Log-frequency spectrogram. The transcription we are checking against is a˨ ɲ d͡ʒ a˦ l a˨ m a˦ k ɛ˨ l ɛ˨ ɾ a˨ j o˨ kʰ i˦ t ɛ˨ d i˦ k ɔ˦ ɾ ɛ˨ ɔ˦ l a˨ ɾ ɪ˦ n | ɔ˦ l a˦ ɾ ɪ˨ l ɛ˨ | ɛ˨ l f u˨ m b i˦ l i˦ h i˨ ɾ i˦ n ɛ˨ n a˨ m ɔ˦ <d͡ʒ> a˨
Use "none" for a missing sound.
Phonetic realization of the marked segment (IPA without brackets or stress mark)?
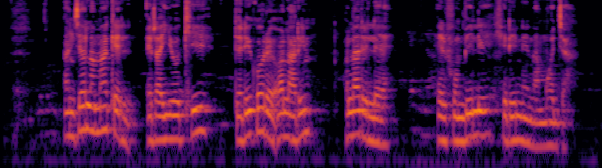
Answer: d͡ʒ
